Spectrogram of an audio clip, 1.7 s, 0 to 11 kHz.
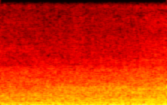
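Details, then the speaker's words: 2019 Ford F150 XLT V8 running on E85, engine bay with hood open: steady, low, even idle rumble with no knocks, ticks or misses; runs nice and quiet. Normal idle. "And she just runs so nice and quiet."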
